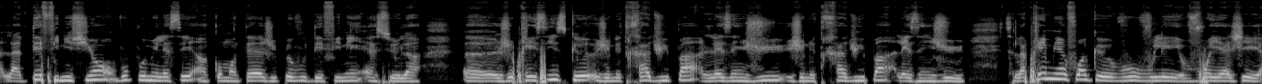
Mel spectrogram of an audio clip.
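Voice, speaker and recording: High-voiced male teacher, slow and deliberate. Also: darkish tone, no echo. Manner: patient, repetitive drilling of tones and vowels; fillers and restarts when speaking freely. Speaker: Chinese language teacher. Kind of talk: language lesson, pronunciation drills.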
